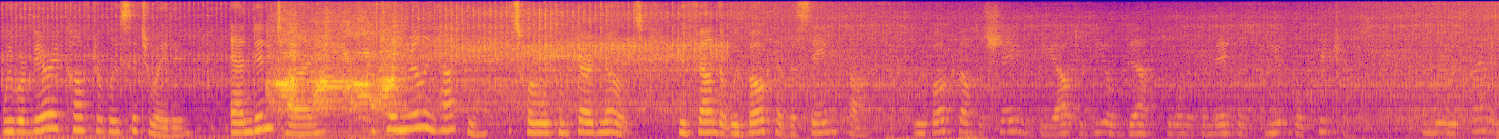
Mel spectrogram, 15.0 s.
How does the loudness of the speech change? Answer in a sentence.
The volume of the speech goes down.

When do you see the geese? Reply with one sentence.
You can hear the geese from 2.6 to 4.1 s and from 8.8 to 9.9 s.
